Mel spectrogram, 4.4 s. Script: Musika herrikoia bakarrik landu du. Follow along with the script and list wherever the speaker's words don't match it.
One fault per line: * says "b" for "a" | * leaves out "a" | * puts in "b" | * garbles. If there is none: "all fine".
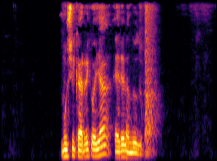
* says "ere" for "bakarrik"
